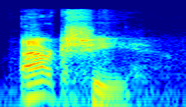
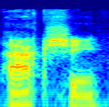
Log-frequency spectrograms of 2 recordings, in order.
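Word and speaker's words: Aqshy: We're like, you have Gairan, the city of life, and then you have Akshi, which is actually how you say that. I looked it up. So, you know, Akshy, that is how you say it, Akshi.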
